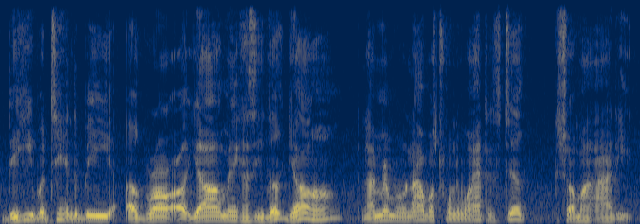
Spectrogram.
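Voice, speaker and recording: Gravelly man rambling to viewers. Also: a little high, lively intonation, brisk. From Texas, USA. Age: 30s. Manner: digressive, repeats himself, talks to viewers directly. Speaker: vlogger. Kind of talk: casual rambling commentary.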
